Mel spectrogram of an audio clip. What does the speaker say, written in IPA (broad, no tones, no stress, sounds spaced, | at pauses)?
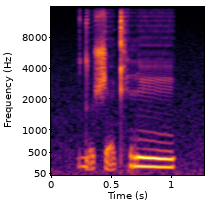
d o̰ ʃ ɛ̰ kʰ r ẽː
